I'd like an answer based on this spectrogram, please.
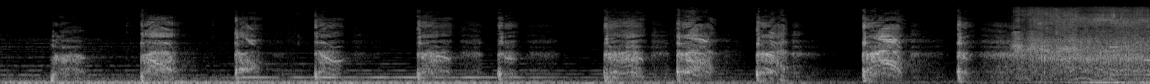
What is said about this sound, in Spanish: se sienta en el catre entre espasmos de tos.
